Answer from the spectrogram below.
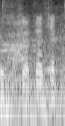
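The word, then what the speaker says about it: Chatuchak: ये है चकाचक मार्केट। अब इसकी प्रोनाउंसिएशन सही नहीं आ रही है लेकिन कुछ ऐसे ही बनता है, चकाचुक या जेके चक, क्योंकि ये लोग CH को J प्रोनाउंस करते हैं।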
